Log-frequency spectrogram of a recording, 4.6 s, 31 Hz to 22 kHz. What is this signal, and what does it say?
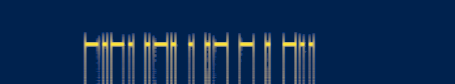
Morse code, heard as a keyed tone, about 28 wpm, 700 Hz. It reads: CREATED
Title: ED Suffix - Top 100 Words with Base Words 28wpm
